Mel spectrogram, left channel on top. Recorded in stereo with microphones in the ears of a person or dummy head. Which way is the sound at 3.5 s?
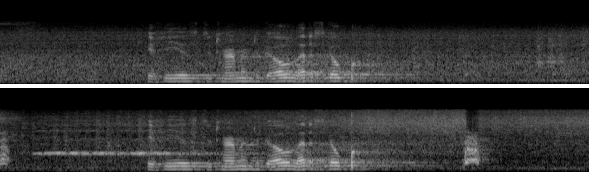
75° right (ahead or behind).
